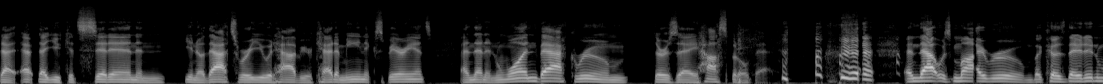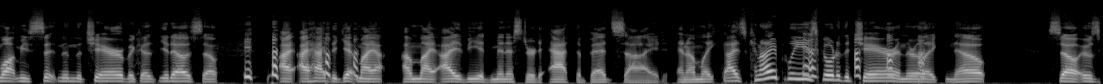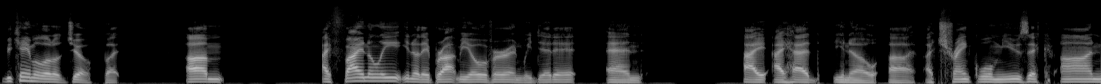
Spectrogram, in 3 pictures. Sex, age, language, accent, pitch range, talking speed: male, 30-49, English, American, 105-130 Hz, 190 wpm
